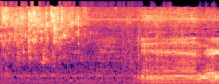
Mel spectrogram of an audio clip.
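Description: Fruit smoothie pours into a Walmart blender jar, starting as a quiet trickle and swelling into a thick, steady gush that fills the second half of the clip.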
